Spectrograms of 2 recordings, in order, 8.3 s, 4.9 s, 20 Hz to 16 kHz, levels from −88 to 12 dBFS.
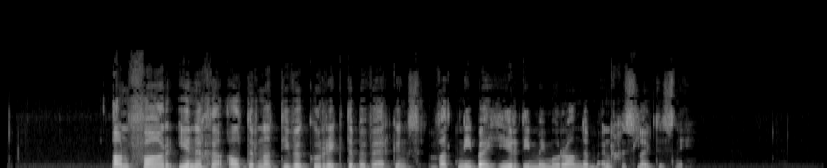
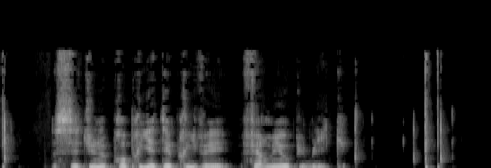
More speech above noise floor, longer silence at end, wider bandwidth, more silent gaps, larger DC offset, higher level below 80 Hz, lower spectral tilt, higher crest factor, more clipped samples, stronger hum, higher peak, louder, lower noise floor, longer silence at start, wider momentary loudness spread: first, 49 dB vs 25 dB; first, 1.45 s vs 0.45 s; about the same, 10.5 kHz vs 11.5 kHz; second, none vs 3.86-4.03 s, 4.09-4.13 s; neither; about the same, -58 dBFS vs -58 dBFS; about the same, -5.5 dB/octave vs -5 dB/octave; first, 26 dB vs 20 dB; neither; neither; about the same, -2 dBFS vs -4 dBFS; about the same, -25 LUFS vs -23 LUFS; first, -74 dBFS vs -47 dBFS; first, 1.15 s vs 0.05 s; second, 11 LU vs 18 LU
